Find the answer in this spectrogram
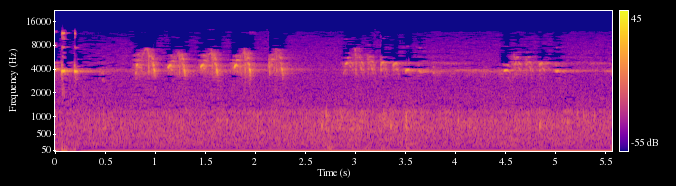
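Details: Male bald eagle on the nest during incubation, calling for his mate to come and relieve him. High, thin, chittering notes come in a quick run of about six, then shorter, softer series after a pause, over a quiet background.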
